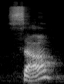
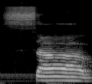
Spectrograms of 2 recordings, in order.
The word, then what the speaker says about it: ça: So that little accent under the C tells us that this word is going to be pronounced more like an S, okay, than a C, which tends to be like a K, more hard, right? So it's telling us soften it up a little bit, right?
